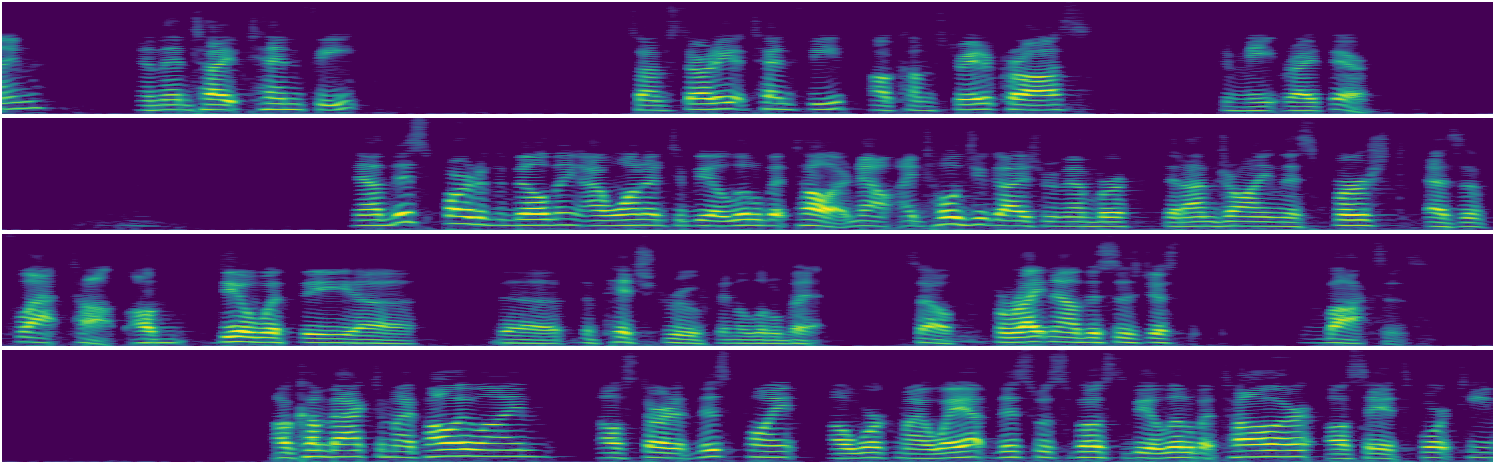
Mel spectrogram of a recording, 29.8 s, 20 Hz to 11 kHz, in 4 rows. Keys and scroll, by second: 1.8 Return, 29.0 Return.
